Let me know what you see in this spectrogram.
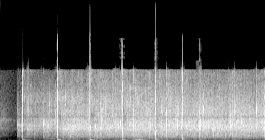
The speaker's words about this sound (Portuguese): Vamos dispensar vocês da aproximação física, mas a aproximação aqui do nosso coração vai ser expressa com a salva de palmas.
